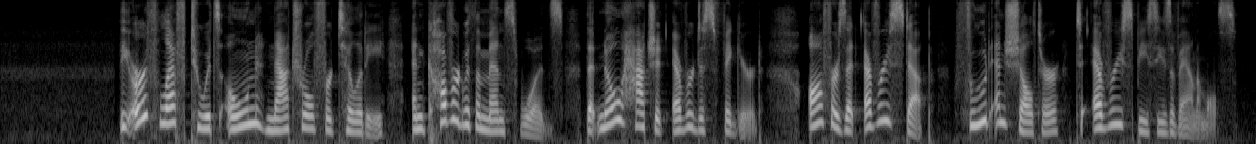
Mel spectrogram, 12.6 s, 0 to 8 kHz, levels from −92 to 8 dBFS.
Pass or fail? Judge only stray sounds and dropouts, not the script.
pass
